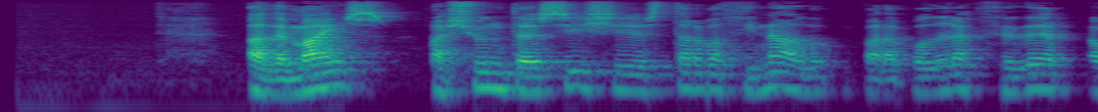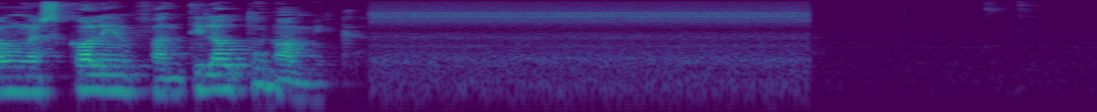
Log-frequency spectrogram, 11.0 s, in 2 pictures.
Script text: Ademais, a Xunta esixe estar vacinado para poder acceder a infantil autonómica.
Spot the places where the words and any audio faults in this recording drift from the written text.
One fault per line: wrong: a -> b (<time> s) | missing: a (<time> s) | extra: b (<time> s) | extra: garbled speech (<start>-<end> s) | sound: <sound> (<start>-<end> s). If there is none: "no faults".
extra: unha escola (5.6 s)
